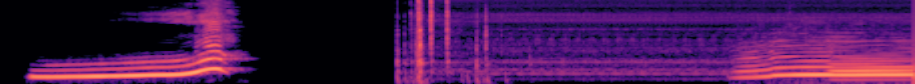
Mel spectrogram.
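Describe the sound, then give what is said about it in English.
Spotted hyena whoop calls played through a loudspeaker: two long, hollow whoops, the first sliding steadily upward in pitch and cutting off, then a few sharp clicks before the second whoop rises and holds. “I'll use my speaker to call the hyenas in using their sounds. One of the calls that they used, it's like a homing signal, like there's something exciting over here, come here, is the whoop, which sounds like this.”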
